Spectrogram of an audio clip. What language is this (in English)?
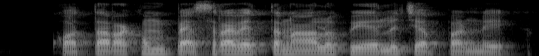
Telugu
